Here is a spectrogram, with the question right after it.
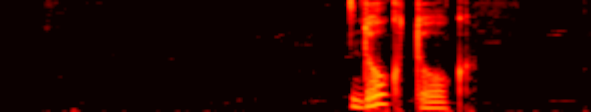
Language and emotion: Russian, sad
